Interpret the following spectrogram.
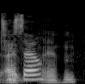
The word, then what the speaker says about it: Tissot: Well, I was like, Brooke got a new Tissot watch. Is that how you say it, Tissot?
